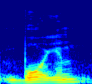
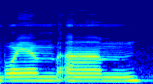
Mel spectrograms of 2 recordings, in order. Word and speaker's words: Boehm: new business which is Boyan did I pronounce that right on the walkability accessibility audits is with the Salina Art Center welcome can you hear me okay yeah thanks again my name is Boehm I'm here today to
